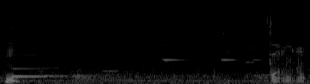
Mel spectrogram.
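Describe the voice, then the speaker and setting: A man's voice: fast talker, music in the background, close to an everyday voice. A young man playing a shy, nervous, sweet guy at a bar in an ASMR roleplay, talking in a hesitant, rambling, self-deprecating way. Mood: sheepish. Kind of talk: ASMR roleplay, one-sided intimate conversation.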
